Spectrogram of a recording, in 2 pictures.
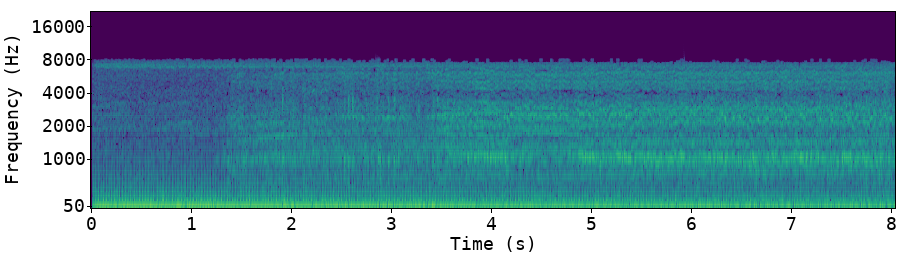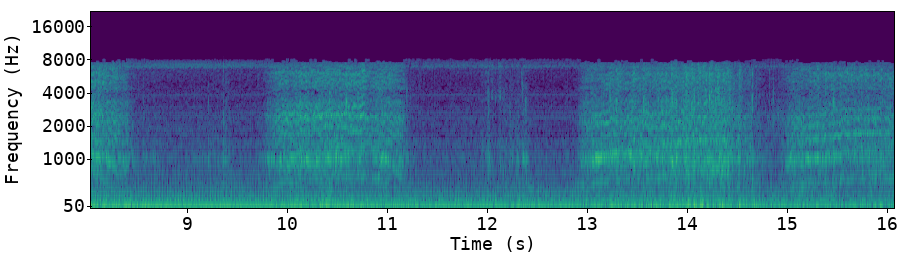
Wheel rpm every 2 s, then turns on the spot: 30, 140, 160, 160, 50, 70, 60, 100.
8-12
